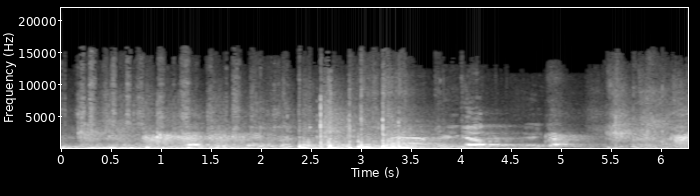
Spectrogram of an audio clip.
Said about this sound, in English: Hear that thump and then the applause from the guys there? That's me falling right on my backside.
